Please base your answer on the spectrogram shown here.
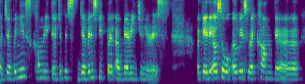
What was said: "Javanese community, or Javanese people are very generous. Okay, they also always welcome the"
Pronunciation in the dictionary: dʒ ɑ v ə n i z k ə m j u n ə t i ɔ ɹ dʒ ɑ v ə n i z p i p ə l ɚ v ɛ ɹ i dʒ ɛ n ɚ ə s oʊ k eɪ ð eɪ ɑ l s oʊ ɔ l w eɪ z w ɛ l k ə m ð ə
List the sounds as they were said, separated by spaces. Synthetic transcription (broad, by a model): dʒ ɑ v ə n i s k ə m j u n ə t i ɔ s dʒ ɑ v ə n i s p i p ə l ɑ v ɛ ɹ i dʒ ɛ n ɚ ə s oʊ k eɪ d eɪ ɑ l s oʊ ɔ l w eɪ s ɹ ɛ k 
